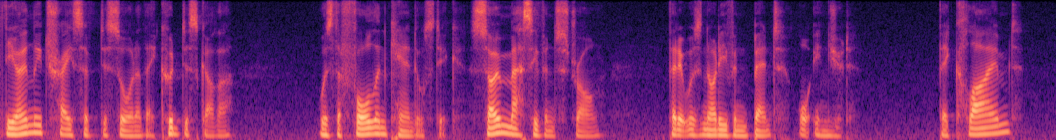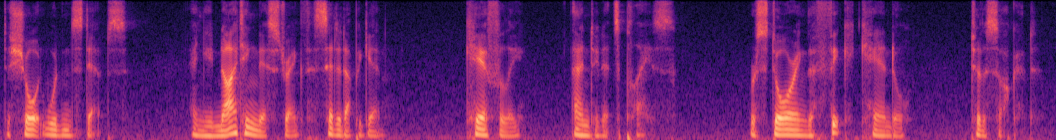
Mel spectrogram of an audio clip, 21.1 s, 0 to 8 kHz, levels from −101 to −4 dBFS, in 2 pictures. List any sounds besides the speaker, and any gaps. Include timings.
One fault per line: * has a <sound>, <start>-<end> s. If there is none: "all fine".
all fine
